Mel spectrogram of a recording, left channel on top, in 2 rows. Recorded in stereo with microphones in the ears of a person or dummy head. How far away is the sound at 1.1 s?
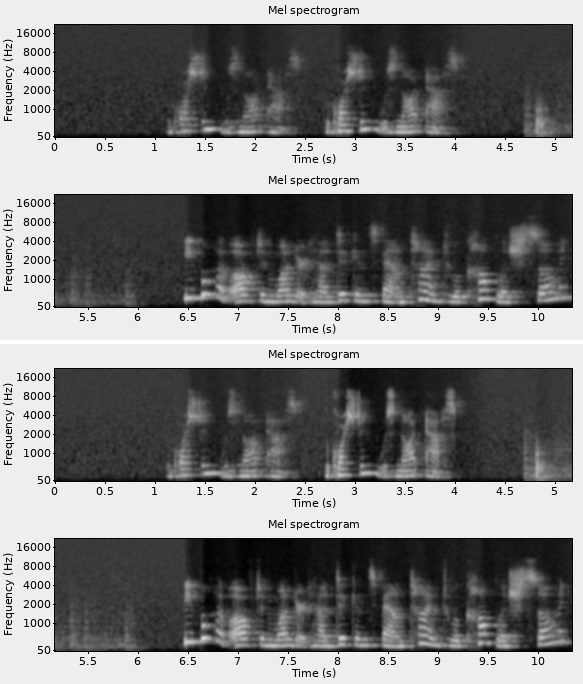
About 9.5 m.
